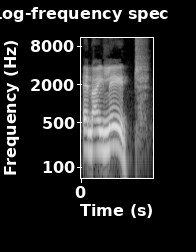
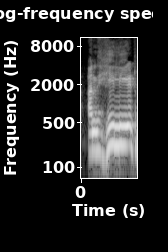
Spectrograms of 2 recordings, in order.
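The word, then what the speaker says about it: annihilate: जी हाँ, बिल्कुल, आप पढ़ के देखो, इसको क्या पढ़ रहे होंगे, इसमें ये एच है, इसको साइलेंट कर दो। बहुत सारे बच्चे इसको अनहिलिएट पढ़ने की कोशिश करते हैं, दिस इज नॉट एनहिलिएट।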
